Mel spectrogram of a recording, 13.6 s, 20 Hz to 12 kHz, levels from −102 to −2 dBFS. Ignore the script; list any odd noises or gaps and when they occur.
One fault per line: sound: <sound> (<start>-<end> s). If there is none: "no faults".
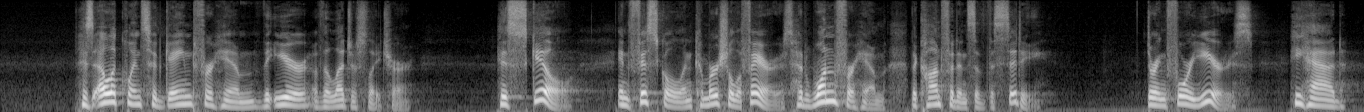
no faults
